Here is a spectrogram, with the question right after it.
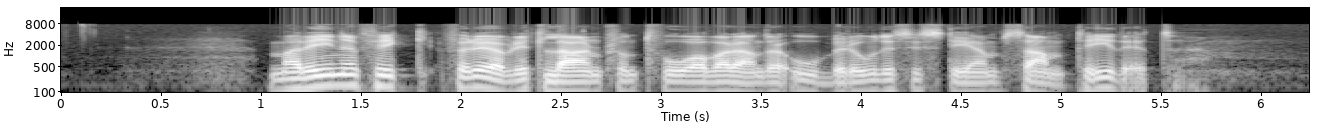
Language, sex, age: Swedish, male, 45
